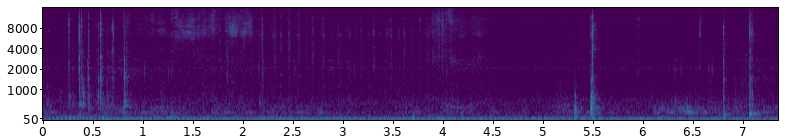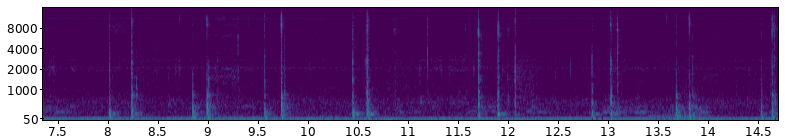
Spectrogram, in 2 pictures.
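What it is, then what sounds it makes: Plastic laptop keyboard keys. Fingertips and nails tap individual chiclet plastic keys on the slim keyboard of a Huawei MateBook X Pro laptop. The result is a quiet run of sharp, short clicks and clacks, some louder than others, over a steady low hum.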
